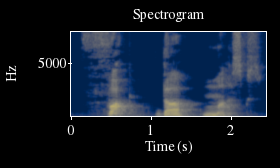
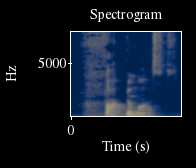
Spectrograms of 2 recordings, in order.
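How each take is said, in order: First: FUCK THE MASKS very slow, each word separate and low; word-by-word emphasis. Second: Low, slow and softer; slow dismissal. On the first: Vlogger repeating the mask verdict, "Fuck the masks" hammered word by word. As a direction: spell out "Fuck the masks" one drawn-out word at a time. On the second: Vlogger rejecting mask rules, slow low dismissal. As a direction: say it slowly, dropping the voice. First take of repeated verdict on masks. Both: Real, not acted.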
